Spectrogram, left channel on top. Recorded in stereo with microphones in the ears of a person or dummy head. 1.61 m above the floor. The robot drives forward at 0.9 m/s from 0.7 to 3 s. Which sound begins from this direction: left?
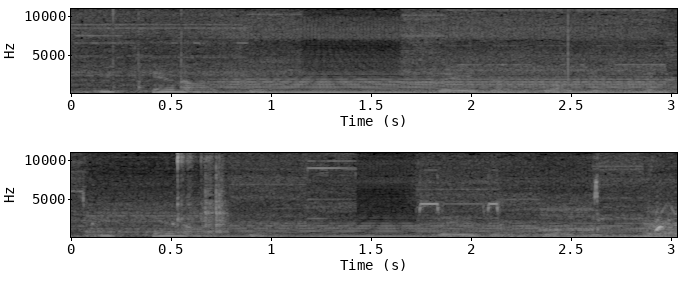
A man speaking, at 0.1 s.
